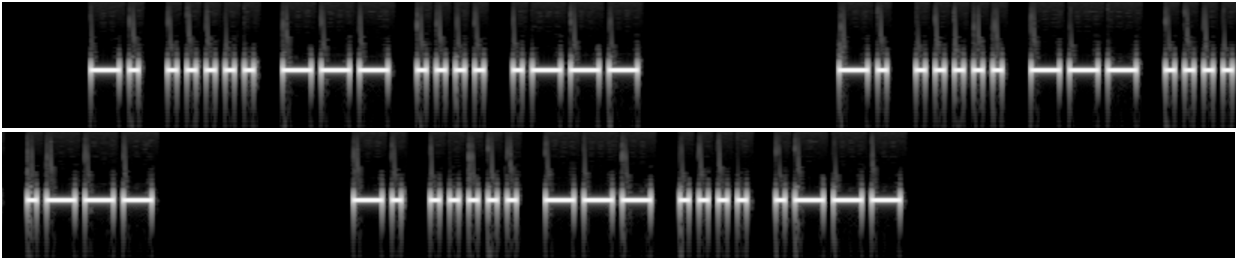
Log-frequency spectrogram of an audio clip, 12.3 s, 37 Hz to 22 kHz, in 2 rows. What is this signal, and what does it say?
Morse code, heard as a keyed tone, about 25 wpm, 700 Hz. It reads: N5OHJ N5OHJ N5OHJ
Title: USA Call Signs - 5 Characters - Repeated 3x - 25wpm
